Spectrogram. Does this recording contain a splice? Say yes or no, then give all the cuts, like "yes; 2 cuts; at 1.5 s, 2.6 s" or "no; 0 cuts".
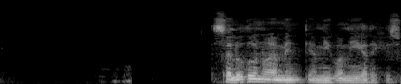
no; 0 cuts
